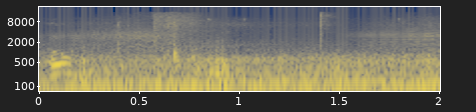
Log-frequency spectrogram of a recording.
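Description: Ford F-150 pickup heard from inside the cab while driving a rough trail: a steady low engine and road rumble, with a sharp tick about one and a half seconds in.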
